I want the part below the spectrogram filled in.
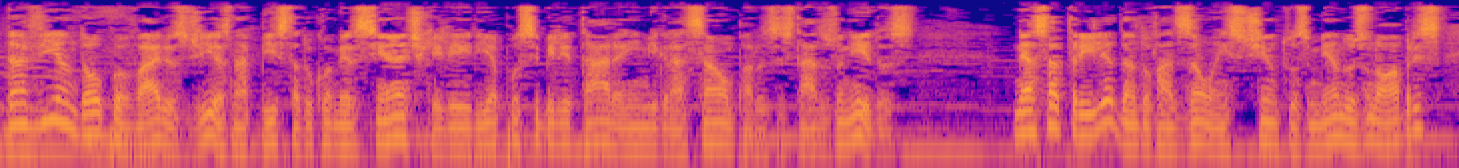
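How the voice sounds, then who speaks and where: Male narrator, Brazilian accent, low register, animated dramatic delivery for scripted audio-novel storytelling. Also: moderate pace, faint music behind. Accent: Brazilian Portuguese. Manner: theatrical, literary storytelling.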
